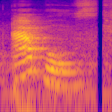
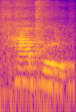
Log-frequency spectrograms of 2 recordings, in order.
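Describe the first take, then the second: First: Said in the usual way. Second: "apple" with an added h, happle; Jamaican mispronunciation. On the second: Shown as a demonstration. Showing how Jamaicans mispronounce "apple", as happle. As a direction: put an h before "apple". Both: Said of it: "words that Jamaicans mispronounce".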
